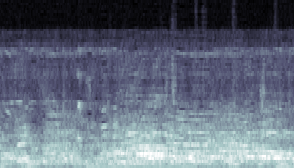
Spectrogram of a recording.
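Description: West County basketball fans cheer as the second free throw goes, a steady, dense roar of many voices that holds at an even level for about three seconds, with no single voice standing out.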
